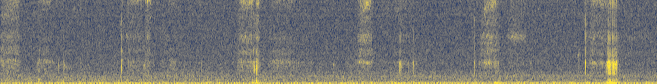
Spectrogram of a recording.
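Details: Snoring house cat, asleep while suffering from a persistent cold; hushed rasping breath sounds repeat at roughly two-second intervals, with one louder snort near the end, over a steady low background hum.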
